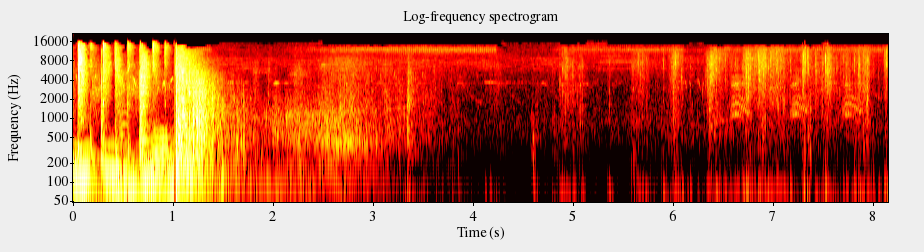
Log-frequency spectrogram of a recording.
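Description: Rhythmic background music ends about a second in on a final hit that rings out. Then, at a low level, faint footsteps on dry ground and birds calling with short repeated calls.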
